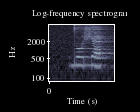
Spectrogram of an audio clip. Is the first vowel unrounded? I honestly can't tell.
no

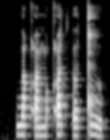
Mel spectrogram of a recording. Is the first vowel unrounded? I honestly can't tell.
yes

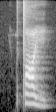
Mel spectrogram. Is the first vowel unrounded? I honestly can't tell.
yes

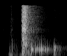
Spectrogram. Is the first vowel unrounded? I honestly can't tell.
no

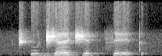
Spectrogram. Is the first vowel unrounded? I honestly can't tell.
no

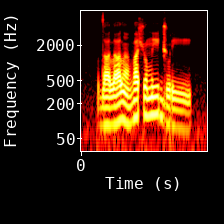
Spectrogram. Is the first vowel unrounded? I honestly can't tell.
yes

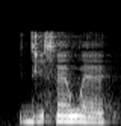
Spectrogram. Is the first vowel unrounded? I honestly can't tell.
yes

